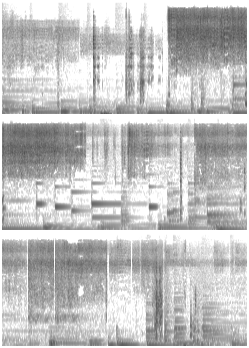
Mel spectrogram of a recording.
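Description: Shredded potato sizzling in hot oil on a cast-iron pan: a loud sizzle starts suddenly about three seconds in and lasts a few seconds, then comes back softer. Background music plays throughout.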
